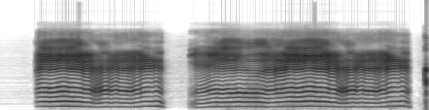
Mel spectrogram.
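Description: An antelope gives two long, drawn-out, bleating moans, a short one then a longer one, low and nasal with a slight waver.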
